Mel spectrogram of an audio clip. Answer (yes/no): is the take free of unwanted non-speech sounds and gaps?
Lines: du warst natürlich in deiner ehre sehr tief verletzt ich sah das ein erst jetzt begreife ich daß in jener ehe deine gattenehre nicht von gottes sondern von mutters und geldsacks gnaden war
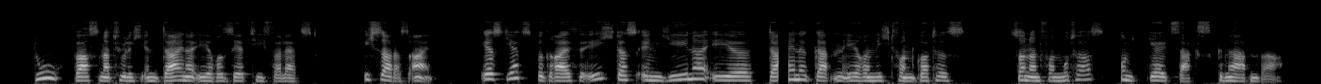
no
